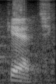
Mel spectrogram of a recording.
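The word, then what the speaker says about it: catch: अगर टी के बाद सी एच हो तो टी हमेशा साइलेंट होगा। अब टी के बाद क्या है, ये सी एच है। क्या है, सी एच है, तो टी क्या हो जाएगा, ये आपका टी आपका ये साइलेंट हो जाएगा। तो क्या हो जाएगा, ये कैच।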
